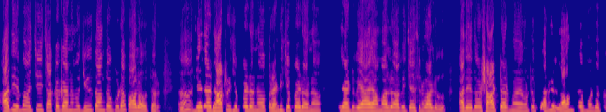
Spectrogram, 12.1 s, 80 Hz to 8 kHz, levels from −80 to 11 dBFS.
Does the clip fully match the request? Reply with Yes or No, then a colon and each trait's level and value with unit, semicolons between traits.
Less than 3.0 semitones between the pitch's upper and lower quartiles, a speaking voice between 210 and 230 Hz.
No: narrow, 2.5 semitones; high, 245 Hz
